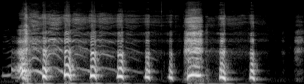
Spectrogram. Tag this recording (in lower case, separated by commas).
human voice, giggle, laughter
